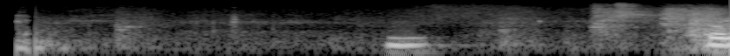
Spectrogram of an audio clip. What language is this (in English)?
Czech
